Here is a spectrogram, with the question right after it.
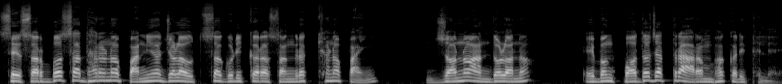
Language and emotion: Odia, neutral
